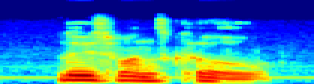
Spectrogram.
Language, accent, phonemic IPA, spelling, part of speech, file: English, Australia, /ˈluːz wʌnz ˈkuːl/, lose one's cool, verb, En-au-lose one's cool.ogg
- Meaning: To become upset or disconcerted; to lose one's temper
